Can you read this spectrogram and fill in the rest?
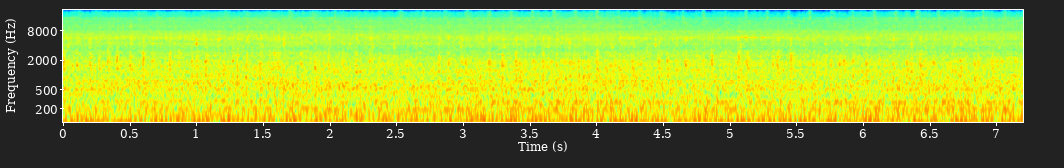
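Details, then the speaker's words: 1996 Ford F-150 with 144,000 miles, long sitting: steady low idle with faint, fast unchanging rattle under the hood; owner suspects water pump, unconfirmed. "Yeah, a little rattling I hear. I think it sounds like a water pump."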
